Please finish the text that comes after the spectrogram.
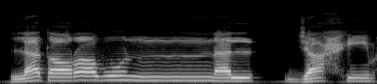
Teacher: لترا کسی حرف کو لمبا نہیں کریں گے، را کو موٹا پڑھیں گے، جو زبر ہے اس کے اوپر. نون کے اوپر غنہ کریں گے، شد آ گئی ہے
